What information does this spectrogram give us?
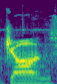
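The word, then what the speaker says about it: Jonz: that was owned by a guy named Don Jones who piloted this this point and it was the plane was one of their planes it's Jones it's in case somebody's gonna go out and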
